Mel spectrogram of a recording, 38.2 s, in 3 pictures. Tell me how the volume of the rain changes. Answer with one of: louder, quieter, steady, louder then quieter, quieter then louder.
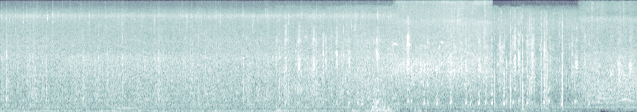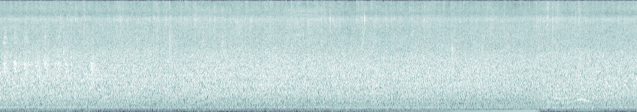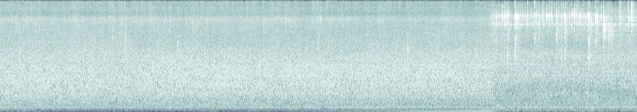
steady.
